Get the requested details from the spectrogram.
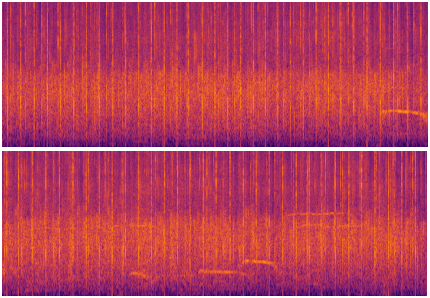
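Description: Hands clap in a quick, steady rhythm.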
